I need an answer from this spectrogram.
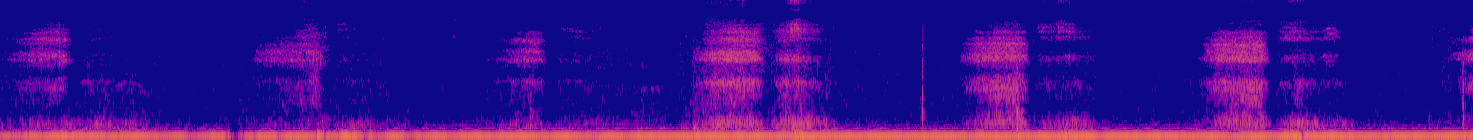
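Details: Labrador Retriever snoring in its sleep: rhythmic, hoarse breaths repeating about every two and a half seconds, each a short rasping burst, with a constant low hum underneath.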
